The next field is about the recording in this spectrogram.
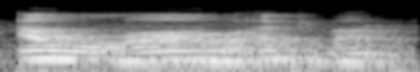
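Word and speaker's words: الله أكبر: Yang betul adalah lam saja. Allahu Akbar. Dan lamnya adalah lam tebal. Lam tebal itu adalah lam yang ujung lidahnya itu rada agak melebar.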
